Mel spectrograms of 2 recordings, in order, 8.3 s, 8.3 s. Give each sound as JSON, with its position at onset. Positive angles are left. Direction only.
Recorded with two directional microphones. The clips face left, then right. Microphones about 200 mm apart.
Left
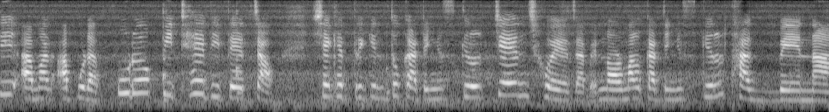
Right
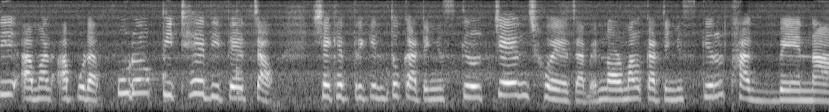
{"t": 0.0, "sound": "speech", "side_deg": -40}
